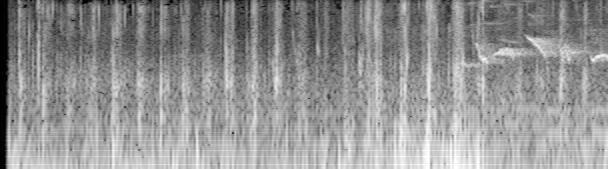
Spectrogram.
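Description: Rabbit chewing a carrot: close, crisp crunching clicks at an irregular pace. A small bird chirps a few short calls near the end.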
